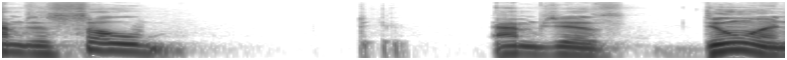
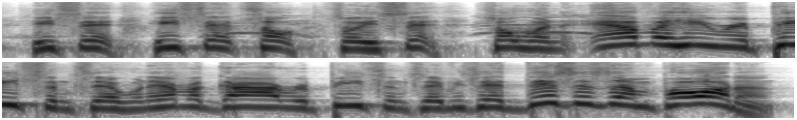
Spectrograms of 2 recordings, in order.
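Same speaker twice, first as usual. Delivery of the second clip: rising higher and louder into a preacher's shout; building to a shout; 10 semitones higher, 11 dB louder than usual. Acted. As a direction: build it up until it bursts out. Preacher building to full force.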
